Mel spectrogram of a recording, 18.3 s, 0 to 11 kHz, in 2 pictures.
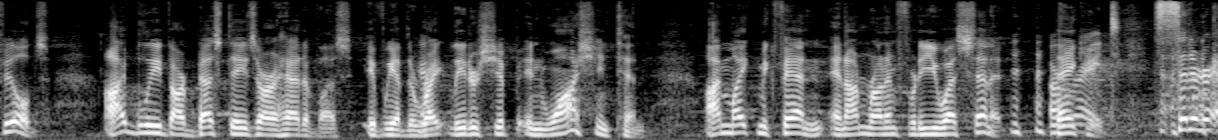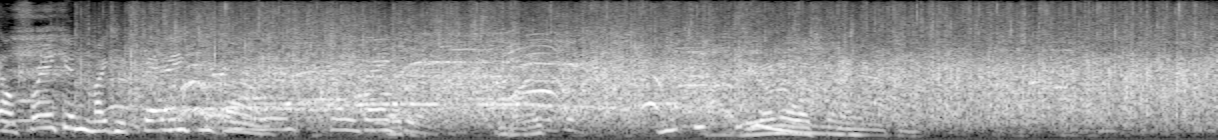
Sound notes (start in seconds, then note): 7.6 laughs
